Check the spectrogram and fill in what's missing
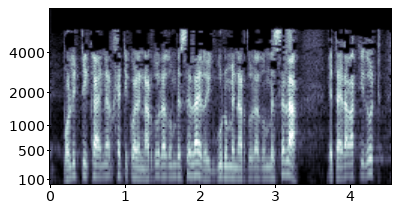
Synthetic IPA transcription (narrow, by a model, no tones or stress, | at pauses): po̞lit̪ikae̞ne̞ɾɣe̞t̪ikoaɾe̞naɾðuɾaðumbe̞salae̞ðo̞iŋɡuɾume̞naɾðuɾaðumbe̞sala | e̞t̪ae̞ɾaβ̞akið̞ut̪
